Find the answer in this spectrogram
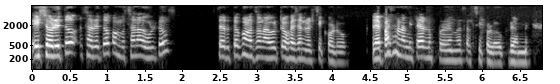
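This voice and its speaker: In a dry, close sound with no echo, a woman talks at a very fast pace and fairly high pitch with lively intonation. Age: 20s. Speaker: podcast co-host. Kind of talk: casual chat.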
